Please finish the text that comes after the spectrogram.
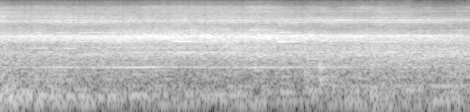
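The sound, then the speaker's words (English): A submarine's heavy engines start and drone steadily throughout, a loud, constant mechanical rumble layered with faint high whining tones and a rattling texture, with no voices. “Change the killer cycles and start the engines.”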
